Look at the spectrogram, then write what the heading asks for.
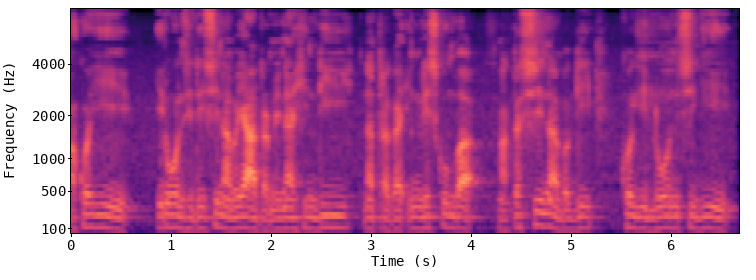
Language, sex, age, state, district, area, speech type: Manipuri, male, 45-60, Manipur, Imphal West, rural, spontaneous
